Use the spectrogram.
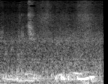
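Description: Pigeons for sale at a market coo in short, close, fairly loud bursts that swell toward the end, with a voice speaking over them.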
